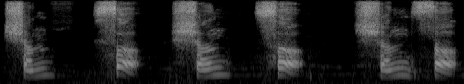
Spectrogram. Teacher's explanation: तालव्य शकार है पहले, फिर दंतीय सकार है।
